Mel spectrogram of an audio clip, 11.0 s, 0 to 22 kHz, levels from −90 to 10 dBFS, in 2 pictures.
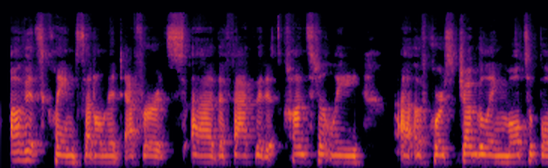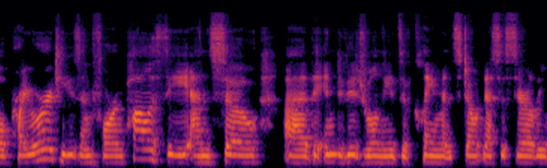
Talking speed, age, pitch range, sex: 165 wpm, 30-49, 155-210 Hz, female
